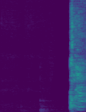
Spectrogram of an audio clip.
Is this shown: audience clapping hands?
no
